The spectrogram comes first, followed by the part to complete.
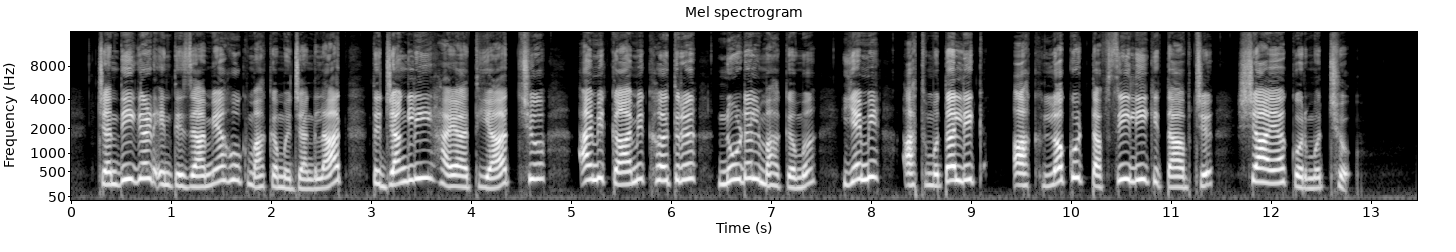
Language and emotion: Kashmiri, neutral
